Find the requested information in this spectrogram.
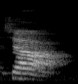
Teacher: तो जब चा बोलते हैं तो हमारा जीभ कहाँ, दांत के पीछे वाला भाग में जाके सटता है, जैसे बोले चा। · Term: चवर्ग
